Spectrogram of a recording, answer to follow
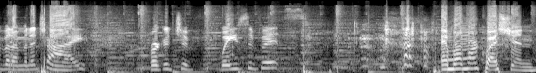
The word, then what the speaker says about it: Mroczkiewicz: Well, I like to say Rockowitz, but everybody tells me that's wrong.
